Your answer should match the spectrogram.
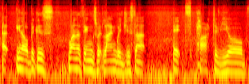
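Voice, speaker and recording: A man's voice: mid-range voice, steady tone, moderate pace, creaky, slight background noise. A man whose first language is Italian, interviewing a guest in a casual, thoughtful way with many hesitant restarts. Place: outdoors in a garden.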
